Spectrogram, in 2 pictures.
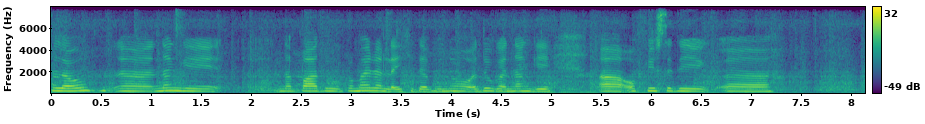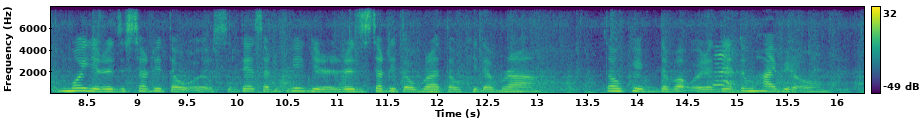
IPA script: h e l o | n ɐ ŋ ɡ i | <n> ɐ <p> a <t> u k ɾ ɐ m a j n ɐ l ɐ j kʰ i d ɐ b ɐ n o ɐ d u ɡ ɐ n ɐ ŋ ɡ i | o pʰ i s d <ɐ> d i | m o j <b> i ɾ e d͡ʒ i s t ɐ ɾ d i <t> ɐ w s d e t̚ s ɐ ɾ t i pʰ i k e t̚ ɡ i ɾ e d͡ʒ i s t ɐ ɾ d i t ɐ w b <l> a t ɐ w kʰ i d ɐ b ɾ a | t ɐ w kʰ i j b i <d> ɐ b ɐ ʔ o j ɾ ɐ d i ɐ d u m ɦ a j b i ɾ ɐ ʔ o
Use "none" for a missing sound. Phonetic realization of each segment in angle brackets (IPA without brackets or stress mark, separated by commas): n, p, d, ɐ, ɡ, t, ɾ, d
